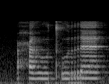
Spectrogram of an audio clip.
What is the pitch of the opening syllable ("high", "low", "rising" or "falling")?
high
